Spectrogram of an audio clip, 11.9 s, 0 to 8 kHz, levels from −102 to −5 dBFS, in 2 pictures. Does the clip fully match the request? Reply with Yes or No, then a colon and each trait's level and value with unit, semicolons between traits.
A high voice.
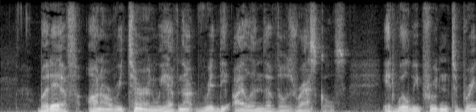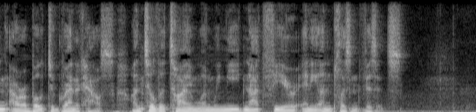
No: low, 110 Hz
